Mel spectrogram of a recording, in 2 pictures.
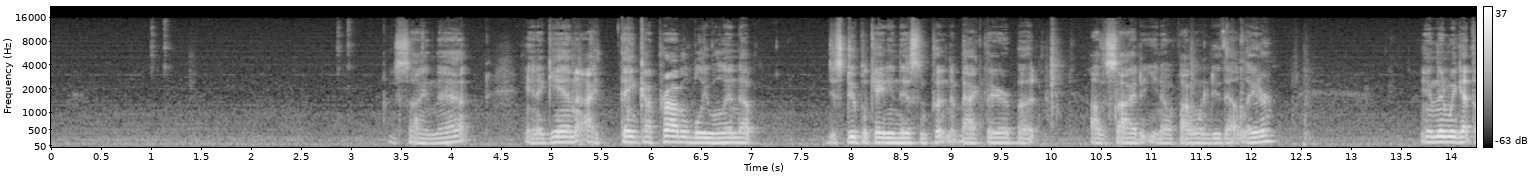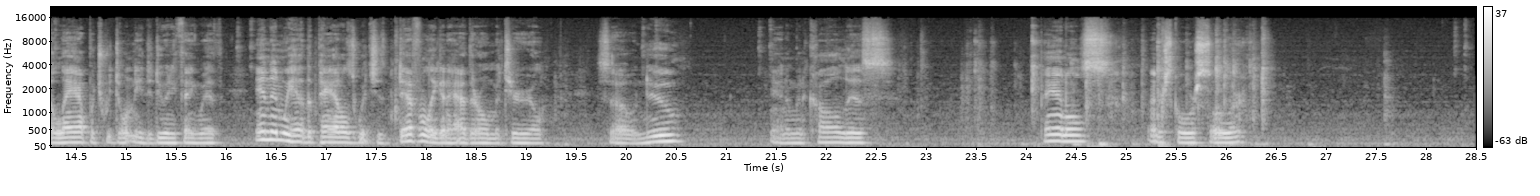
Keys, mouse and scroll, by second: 18.2 middle click.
